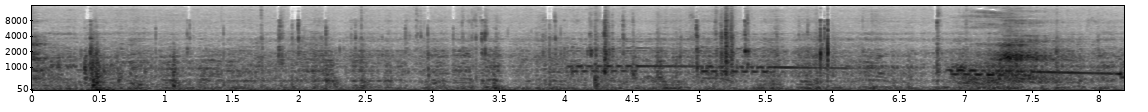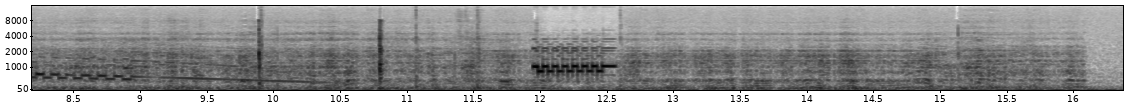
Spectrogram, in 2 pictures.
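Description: Electronic tones inside a car cabin: a steady tone about four seconds in, then a long falling glide, and a brief loud beep about twelve seconds in, with scattered clicks over steady background noise.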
